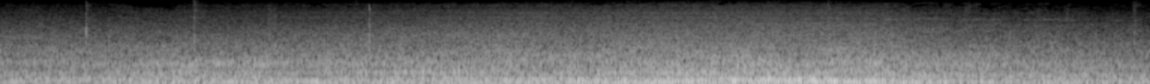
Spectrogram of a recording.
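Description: A motor vehicle's engine running as it passes, growing louder to a peak around five seconds in, then dropping away.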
